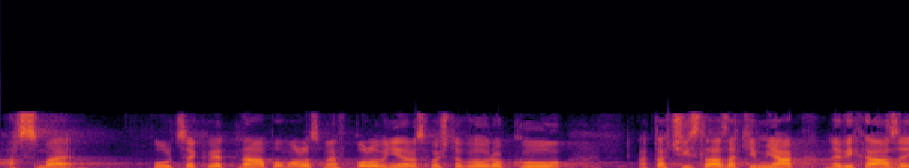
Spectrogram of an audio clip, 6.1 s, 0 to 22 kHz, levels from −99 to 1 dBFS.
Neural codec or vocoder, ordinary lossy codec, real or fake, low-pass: none; AAC, 48 kbps; real; 7.2 kHz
